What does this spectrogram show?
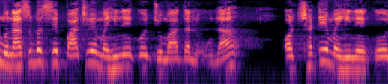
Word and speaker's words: جمادی الاولی: لغت کے اعتبار سے ان دونوں مہینوں کے درست نام اور صحیح تلفظ یہ ہے، جمادی الاولی، جمادی الاخری اور جمادی الاخرہ۔ پیارے پیارے اسلامی بھائیوں،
